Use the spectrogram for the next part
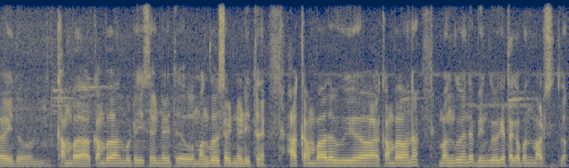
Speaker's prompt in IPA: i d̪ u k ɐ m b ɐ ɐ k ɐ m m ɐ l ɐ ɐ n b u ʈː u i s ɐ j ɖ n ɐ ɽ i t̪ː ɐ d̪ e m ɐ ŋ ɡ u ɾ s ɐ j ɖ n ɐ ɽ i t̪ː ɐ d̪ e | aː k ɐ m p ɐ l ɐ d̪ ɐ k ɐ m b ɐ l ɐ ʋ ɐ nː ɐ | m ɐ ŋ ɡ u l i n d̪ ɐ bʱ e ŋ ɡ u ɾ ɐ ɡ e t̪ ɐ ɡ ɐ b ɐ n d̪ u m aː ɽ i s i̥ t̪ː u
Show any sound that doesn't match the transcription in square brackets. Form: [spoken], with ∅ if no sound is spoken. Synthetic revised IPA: i d̪ u k ɐ m b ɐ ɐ k ɐ m [b] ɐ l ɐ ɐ n b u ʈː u i s ɐ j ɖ n ɐ ɽ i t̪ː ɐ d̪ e m ɐ ŋ ɡ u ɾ s ɐ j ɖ n ɐ ɽ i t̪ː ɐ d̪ e | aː k ɐ m [b] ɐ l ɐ d̪ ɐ k ɐ m b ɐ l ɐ ʋ ɐ nː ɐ | m ɐ ŋ ɡ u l i n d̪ ɐ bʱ e ŋ ɡ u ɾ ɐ ɡ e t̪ ɐ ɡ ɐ b ɐ n d̪ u m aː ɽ i s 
